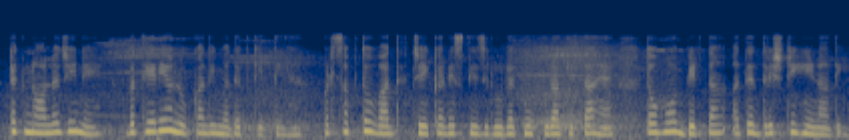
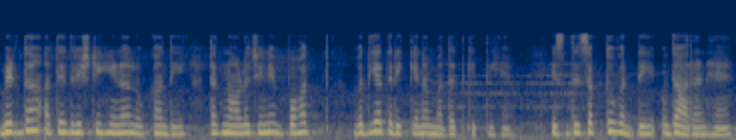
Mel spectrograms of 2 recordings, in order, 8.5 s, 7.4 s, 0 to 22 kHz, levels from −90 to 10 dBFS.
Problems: constant background noise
